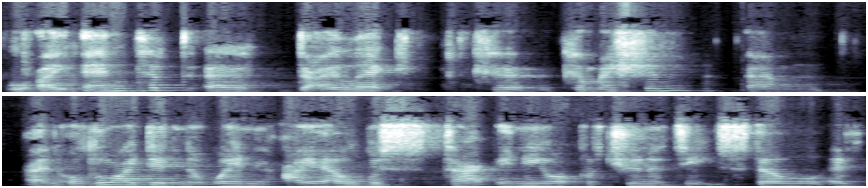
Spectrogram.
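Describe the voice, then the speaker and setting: Woman, Shetland Scottish accent, very bright voice, mid pitch, conversational, reflective interview guest. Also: steady tone, measured pace, rough recording. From Shetland, Scotland. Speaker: interview guest, writer and poet.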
